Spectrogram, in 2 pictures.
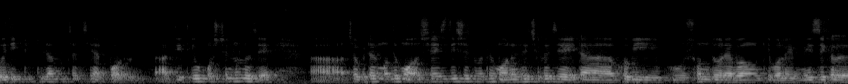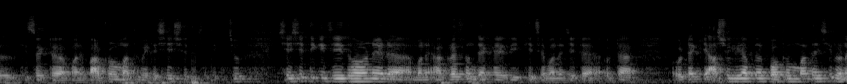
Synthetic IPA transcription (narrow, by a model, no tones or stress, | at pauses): ojd̪ik̚ʈik̚ʈud͡ʑant̪e̥t͡ɕatːɕʰiaɾpɔ̰ɾa̰ɾd̪it̪iopoɾʃt͡ɕenɦolod͡ʑḛ | t͡ɕʰobiʈaɾmod̪ʱːeoʃeʃd̪iʃ̬eɾmod̪ʱːemoneɦojet͡ɕʰilod͡ʑeejʈakʰubiʃund̪oɾeboŋkibolemjuzikalkit͡ɕʰuɛk̚ʈamanepa̰ɾfʰoɾmmad̪ʱːomejʈaʃeʃɦojt̪e̥t͡ɕatːt͡ɕʰe̥kint̪ʰu | ʃeʃeɾd̪iked͡ʑejd̪ʱɔɾoneɾmanḛʔa̰ɡɾeʃond̪ɛkʰaed̪ekʰiet͡ɕʰemaned͡ʑeʈa̰o̰ʈa | o̰jʈakia̰ʃoliapnaɾpɾɔt̪ʰomːat̪ʰaet͡ɕʰilona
